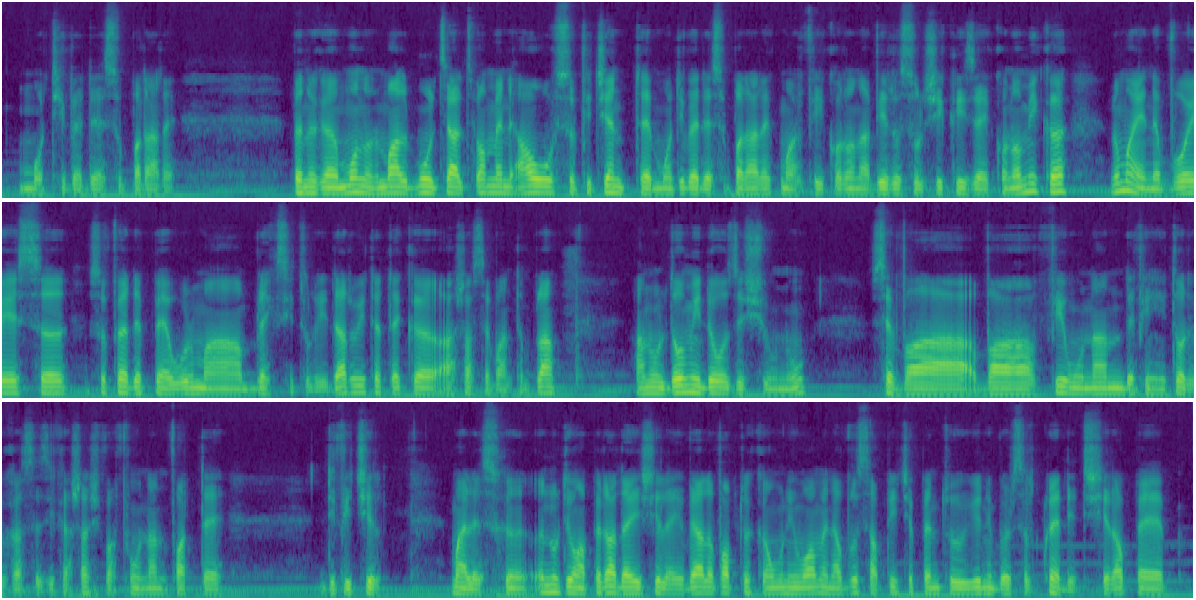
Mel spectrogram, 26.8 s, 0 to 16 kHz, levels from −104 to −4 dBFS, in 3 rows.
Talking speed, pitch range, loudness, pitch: 190 wpm, 95-115 Hz, -29 LUFS, 105 Hz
